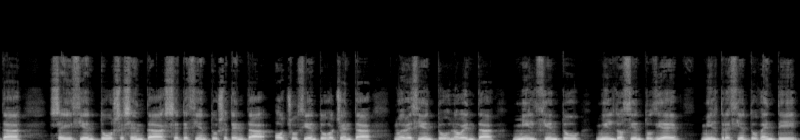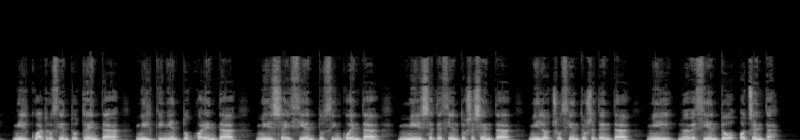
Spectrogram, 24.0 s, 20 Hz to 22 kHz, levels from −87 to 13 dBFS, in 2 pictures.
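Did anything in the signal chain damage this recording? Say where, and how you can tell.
No, nothing in the signal chain damaged this audio.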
